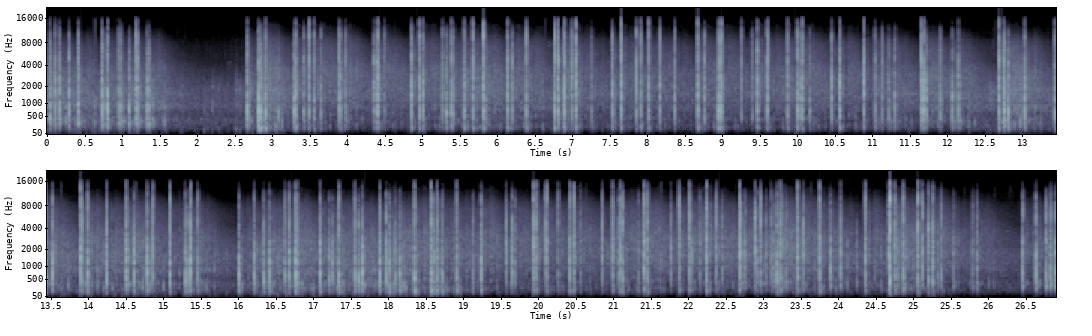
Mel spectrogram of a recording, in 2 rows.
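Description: Fireworks display finale: a rapid barrage of aerial shell bursts, many bangs a second overlapping almost without a break. There are brief lulls about 2 s and 16 s in, and the barrage stops at the very end.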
